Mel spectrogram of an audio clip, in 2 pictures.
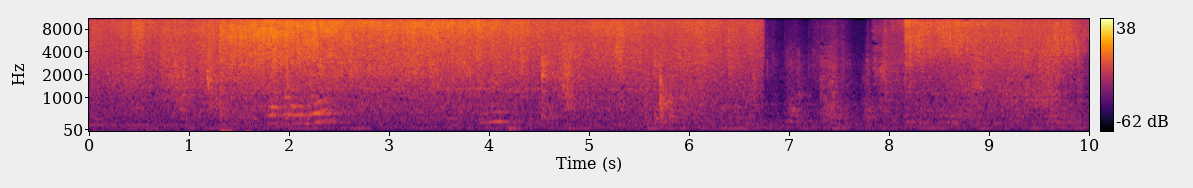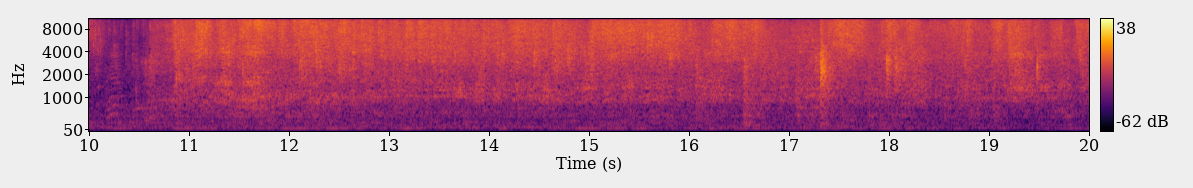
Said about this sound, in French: Vous tournez le bouton, vous avez le désinfectant qui se met dedans. Ensuite, vous passez la brosse et ensuite vous rincez en enlevant le désinfectant sur la centrale de nettoyage.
